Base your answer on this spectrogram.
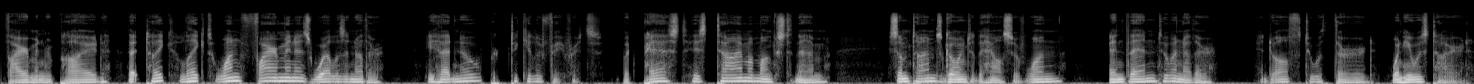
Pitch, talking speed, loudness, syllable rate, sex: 120 Hz, 175 wpm, -18 LUFS, 5.5 syllables/s, male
